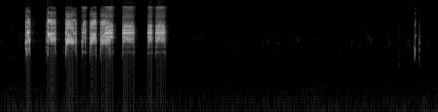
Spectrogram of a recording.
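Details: Black francolin calling to lure others of its kind: a fast burst of about eight harsh, broadband, rasping notes within three seconds, then silence and one short note near the end.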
